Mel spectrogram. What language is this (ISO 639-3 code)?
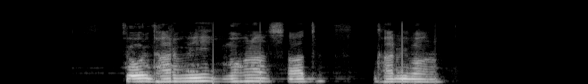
skr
